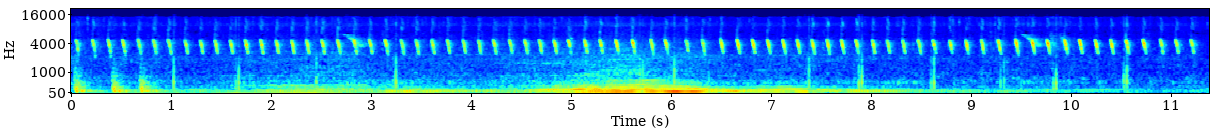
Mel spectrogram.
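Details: ['A bar-winged prinia keeps up one long, unbroken song of rapid high notes, about six per second, while a low rumbling engine-like noise swells and fades midway.']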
